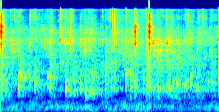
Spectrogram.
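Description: Water poured from a plastic bottle into an aluminium pot of sharbat and ice cubes, splashing steadily, with a few sharp clinks as ice and a steel ladle knock in the pot.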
